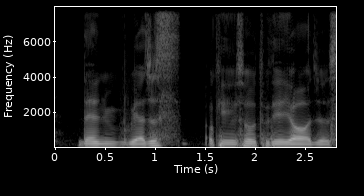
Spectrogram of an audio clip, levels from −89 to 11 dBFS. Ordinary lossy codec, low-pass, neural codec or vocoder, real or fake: none; none; none; real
